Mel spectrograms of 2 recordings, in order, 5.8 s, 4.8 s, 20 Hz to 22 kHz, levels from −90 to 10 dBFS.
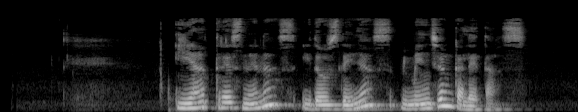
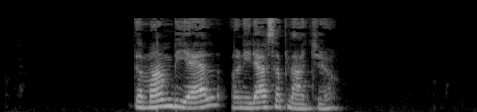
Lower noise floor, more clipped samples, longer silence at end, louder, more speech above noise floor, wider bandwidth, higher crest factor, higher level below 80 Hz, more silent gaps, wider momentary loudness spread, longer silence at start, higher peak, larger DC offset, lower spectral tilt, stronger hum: second, -67 dBFS vs -82 dBFS; neither; second, 0.55 s vs 1.4 s; first, -20 LUFS vs -28 LUFS; second, 47 dB vs 54 dB; about the same, 11.5 kHz vs 11.5 kHz; about the same, 18 dB vs 20 dB; about the same, -70 dBFS vs -70 dBFS; neither; first, 15 LU vs 11 LU; first, 1.75 s vs 1.35 s; first, -4 dBFS vs -12 dBFS; neither; first, -6 dB/octave vs -4 dB/octave; neither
